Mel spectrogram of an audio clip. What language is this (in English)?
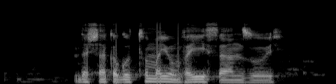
Kinyarwanda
